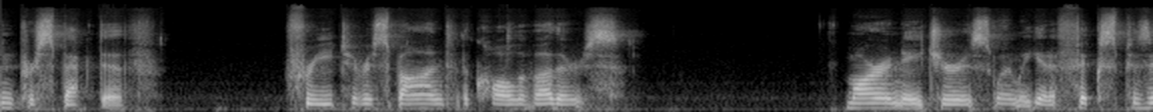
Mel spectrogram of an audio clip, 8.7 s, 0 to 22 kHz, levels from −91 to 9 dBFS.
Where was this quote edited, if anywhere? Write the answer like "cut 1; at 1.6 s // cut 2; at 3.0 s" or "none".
none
